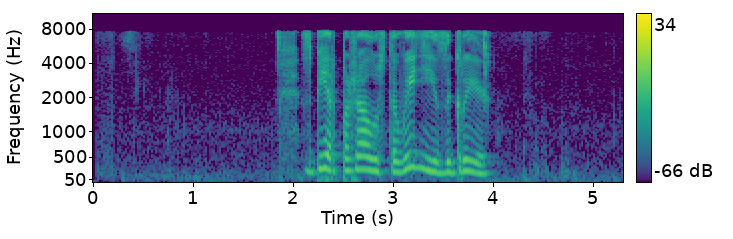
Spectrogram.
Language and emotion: Russian, neutral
